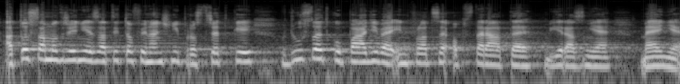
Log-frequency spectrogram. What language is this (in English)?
Czech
